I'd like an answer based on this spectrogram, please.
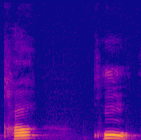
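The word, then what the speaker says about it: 過去: 이렇게 써요 과거 권위가 카 코 라고 해서 한국어 발음이 거의 비슷하죠 과거는 카코 지나다 과거의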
